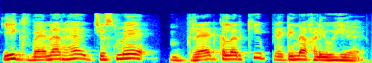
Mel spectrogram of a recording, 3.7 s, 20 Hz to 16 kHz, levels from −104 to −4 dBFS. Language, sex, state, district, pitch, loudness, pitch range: Hindi, male, Uttar Pradesh, Lalitpur, 170 Hz, -15 LUFS, 145-190 Hz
